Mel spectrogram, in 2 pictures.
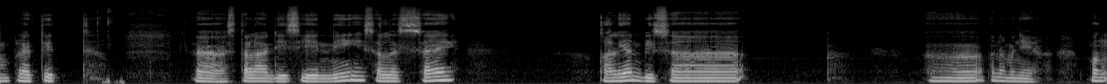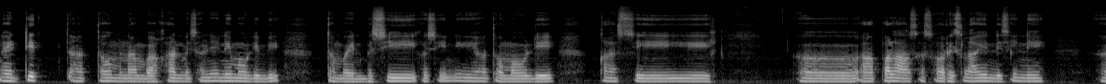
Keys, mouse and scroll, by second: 0.9 click, 5.9 scroll down 1, 6.7-7.3 scroll up 1, 9.6 middle click, 11.8-12.4 scroll down 1, 12.6 scroll up 1.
